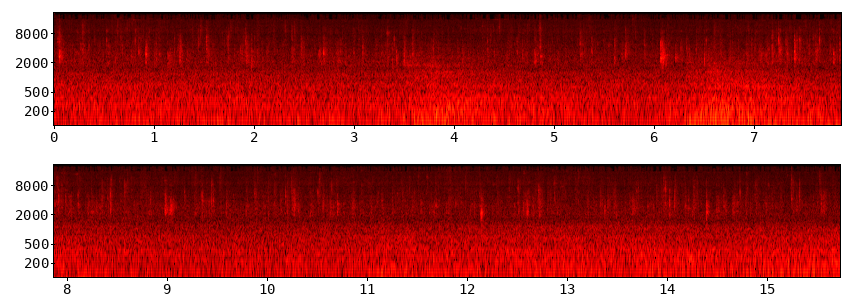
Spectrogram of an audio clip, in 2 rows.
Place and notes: M/S microphones and two hydrophones in the river. The rattling sound is from stones in the river.
Limburg, Nederland, 26 January 2022, ~12:00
